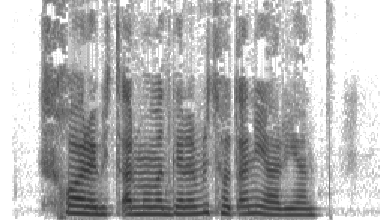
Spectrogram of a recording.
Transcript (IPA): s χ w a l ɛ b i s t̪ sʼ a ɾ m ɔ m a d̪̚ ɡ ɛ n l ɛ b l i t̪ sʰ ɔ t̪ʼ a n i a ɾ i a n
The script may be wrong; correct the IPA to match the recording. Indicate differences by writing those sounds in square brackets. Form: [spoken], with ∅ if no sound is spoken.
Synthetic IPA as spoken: s χ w a [ɾ] ɛ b i s t̪ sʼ a ɾ m ɔ m a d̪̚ ɡ ɛ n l ɛ b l i t̪ sʰ ɔ t̪ʼ a n i a ɾ i a n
